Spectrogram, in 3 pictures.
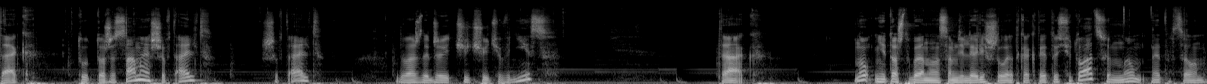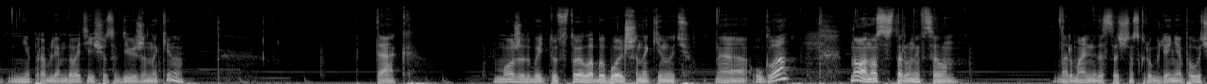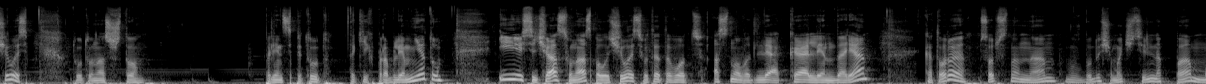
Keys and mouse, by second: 0.2 2, 1.2 alt+shift+click, 1.5 middle click, 2.4 alt+shift+click, 2.8 middle click, 3.6 g, 5.7 Tab, 6.1-7.6 drag, 8.3 click, 8.7 t, 9.1 click, 10.0 click, 11.1 middle click, 14.3 click, 14.4 Tab, 14.8-16.6 drag, 16.9 Tab, 18.7 click, 19.6 middle click, 19.9 t, 19.9 middle click, 20.9 middle click, 21.5 middle click, 23.4 shift+middle click, 24.1 middle click, 24.9 Tab, 25.4 click, 25.6 Tab, 26.9 click, 28.1 click, 28.7 t, 29.0 ctrl+s, 29.7 click, 30.8 click, 31.6 click, 32.4 click, 33.0 click, 34.3 click, 34.7 middle click.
